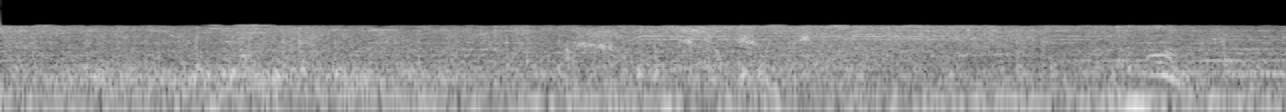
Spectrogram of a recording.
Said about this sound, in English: We're going way too fast! Nobody's driving this train!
